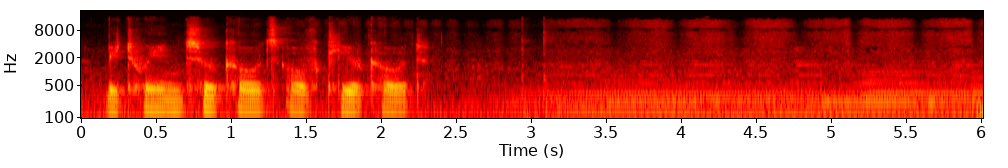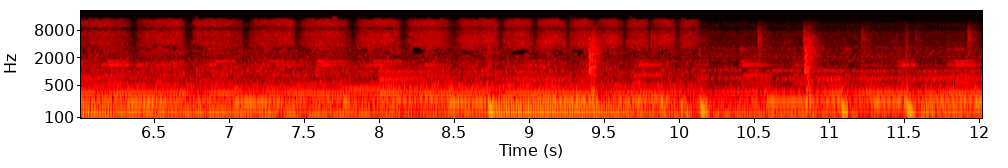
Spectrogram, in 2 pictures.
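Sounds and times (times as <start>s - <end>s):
sanding sponge rubbing: 2.4s - 10.2s
background music with held chords: 2.9s - 12.0s.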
